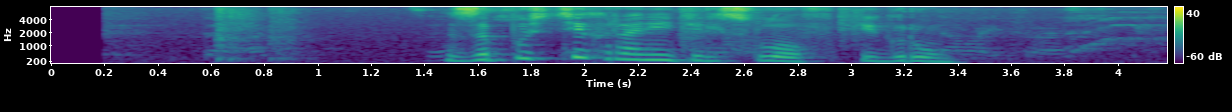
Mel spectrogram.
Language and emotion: Russian, neutral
